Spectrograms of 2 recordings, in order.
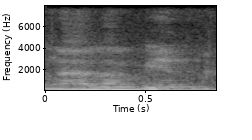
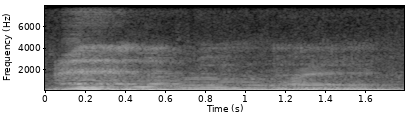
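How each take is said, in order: First: The word begins with an ng sound. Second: The word begins with a plain vowel. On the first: The speaker calls it wrong. "Bukan ngalamin" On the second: The speaker calls it right. "tetapi alamin"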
